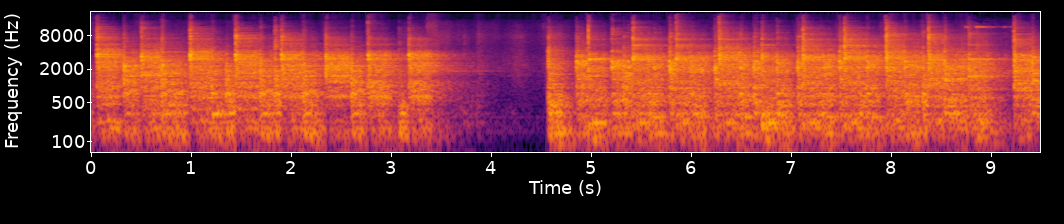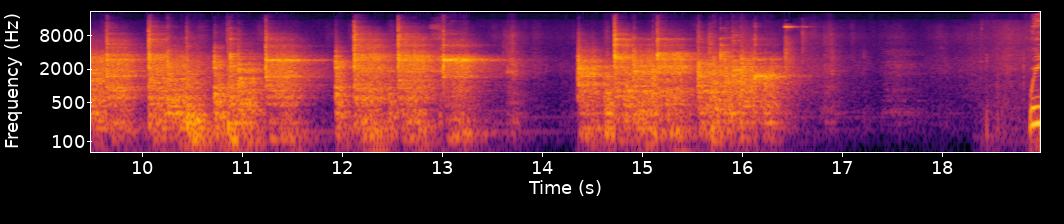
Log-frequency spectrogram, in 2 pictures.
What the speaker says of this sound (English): The rear anti-roll bar gets the hammer action next.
